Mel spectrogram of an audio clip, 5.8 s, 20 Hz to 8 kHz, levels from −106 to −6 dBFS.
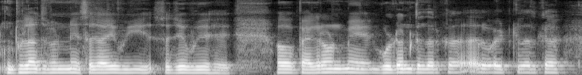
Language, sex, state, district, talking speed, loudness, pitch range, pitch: Hindi, male, Chhattisgarh, Kabirdham, 165 wpm, -15 LUFS, 125-135 Hz, 130 Hz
